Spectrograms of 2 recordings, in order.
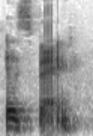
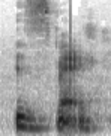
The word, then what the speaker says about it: Ismay: Ismay. He would become very important. He and his son would become very important into the story, just so you know. What's his name again? T.H. Ismay.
